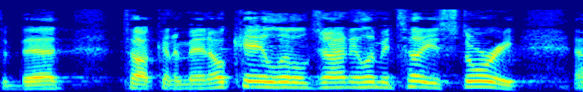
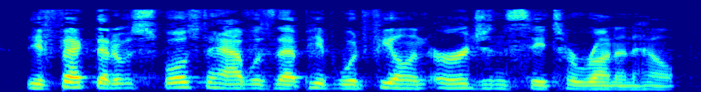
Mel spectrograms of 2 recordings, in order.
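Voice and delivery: ordinary talk

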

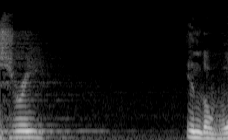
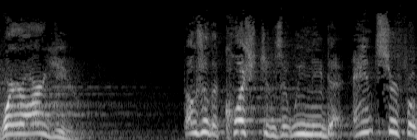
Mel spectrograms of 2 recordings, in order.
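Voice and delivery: urgent preaching; 7 semitones higher than usual. Acted. Preacher asking the congregation, at full force. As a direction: press the questions home.

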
